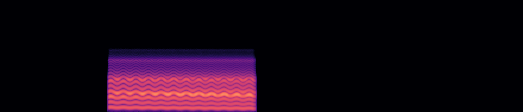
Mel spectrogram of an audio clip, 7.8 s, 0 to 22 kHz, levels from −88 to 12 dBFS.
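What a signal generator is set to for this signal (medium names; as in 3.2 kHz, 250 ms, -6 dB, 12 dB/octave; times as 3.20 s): formant-synthesis vowel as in hud, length 2.23 s, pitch 182 Hz, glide -3.5 st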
